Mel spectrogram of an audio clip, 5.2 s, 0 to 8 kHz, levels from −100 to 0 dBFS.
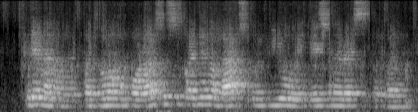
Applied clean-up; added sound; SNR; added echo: neural separator model SepFormer DNS4.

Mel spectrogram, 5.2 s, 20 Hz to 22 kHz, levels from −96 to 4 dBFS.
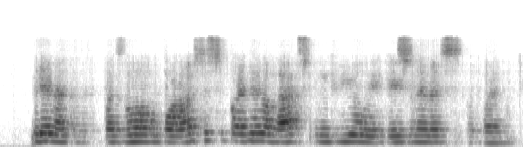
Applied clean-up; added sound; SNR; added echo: neural mask model DeepFilterNet 3.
